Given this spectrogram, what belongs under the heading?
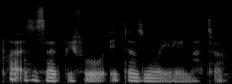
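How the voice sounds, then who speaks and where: Woman, croaky from a cold, very gravelly, dark mellow tone, chatty crafting tutorial, thinks aloud. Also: sits low, a little fast, no echo. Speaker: card-making channel host. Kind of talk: crafting tutorial, talking through the steps.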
